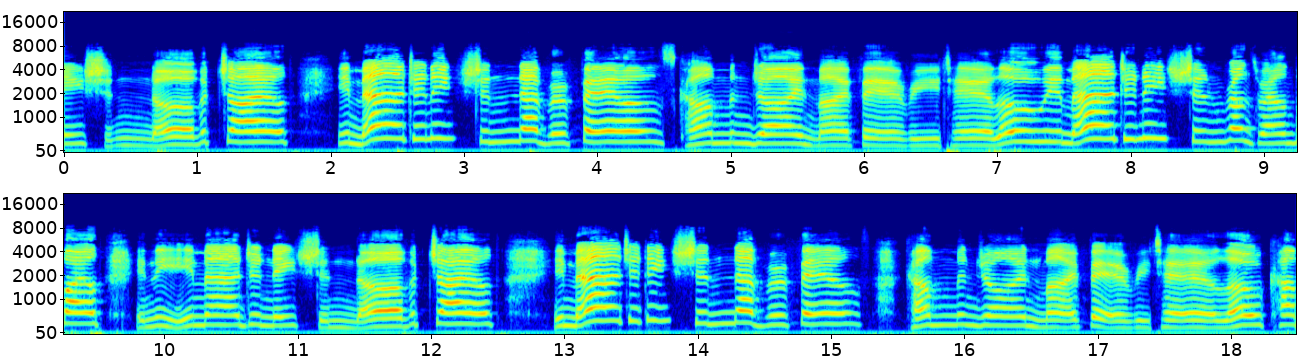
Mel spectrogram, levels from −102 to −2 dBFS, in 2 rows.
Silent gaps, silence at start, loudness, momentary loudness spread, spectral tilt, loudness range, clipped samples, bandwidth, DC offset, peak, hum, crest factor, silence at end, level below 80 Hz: none; 0 s; -30 LUFS; 11 LU; -1 dB/octave; 4 LU; under 0.1%; 8.8 kHz; under 0.1%; -8 dBFS; none; 24 dB; 0 s; -60 dBFS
